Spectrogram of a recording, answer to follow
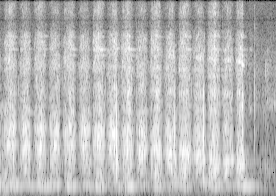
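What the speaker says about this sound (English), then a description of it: "then you just do your sawing here" A hand saw cuts through a tree branch in quick, even back-and-forth strokes, about a dozen rasping pulls close up, stopping abruptly near the end.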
